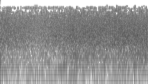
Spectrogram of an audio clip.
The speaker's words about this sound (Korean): 나는 파도가 해안의 철썩이고 또 철썩이는 소리를 듣는다. 파도가 들린다. 우리는 보트하우스 쪽을 향한다. 나는 파도가 해안을 철썩이는 소리를 듣는다. 나는 철썩이는 파도 소리에 발을 맞추려고 시도한다.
